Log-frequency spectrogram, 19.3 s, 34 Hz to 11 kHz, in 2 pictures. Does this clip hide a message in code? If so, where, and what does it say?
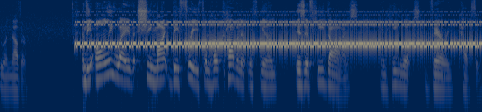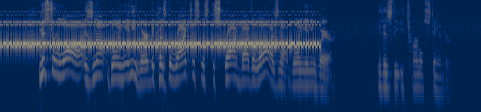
Yes: NAVTEX (SITOR-B), 100 baud, 170 Hz shift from 1.5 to 16.0 s, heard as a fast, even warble, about 1080 Hz centre, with speech in English. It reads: K331 F4KX 062V N3H8 2B1O VKHO J4CI MWNW VGTK 121C FAHC BEA4 PS8K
